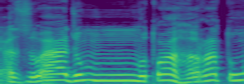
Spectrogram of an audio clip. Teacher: یہاں پہ میم مشدد کے بعد پہ غنہ ہو رہا ہے، دو پیش کی تنوین کے بعد میم مشدد آ رہا ہے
